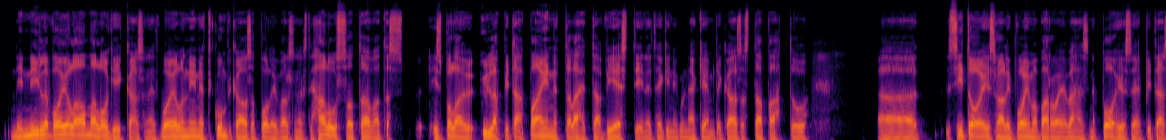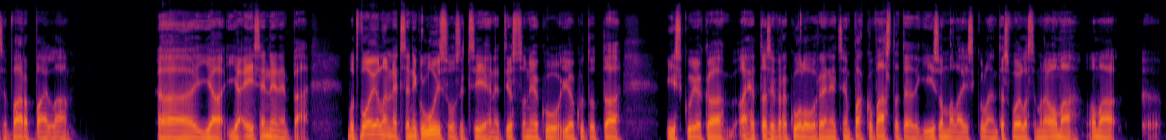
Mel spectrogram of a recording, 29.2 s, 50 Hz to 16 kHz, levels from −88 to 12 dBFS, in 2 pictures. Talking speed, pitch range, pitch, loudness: 175 wpm, 75-85 Hz, 80 Hz, -21 LUFS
